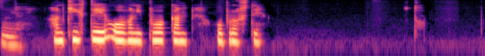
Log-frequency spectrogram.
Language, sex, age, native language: Icelandic, male, 13, Icelandic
